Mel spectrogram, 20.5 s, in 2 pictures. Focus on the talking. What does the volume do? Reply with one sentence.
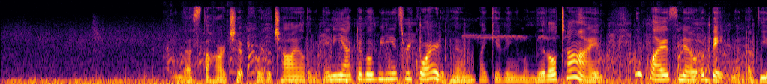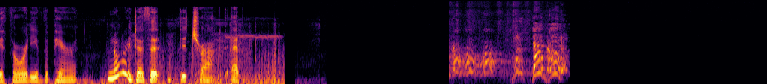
The volume of the talking stays about the same.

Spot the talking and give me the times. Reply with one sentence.
The talking can be heard from 2.2 to 13.4 s.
